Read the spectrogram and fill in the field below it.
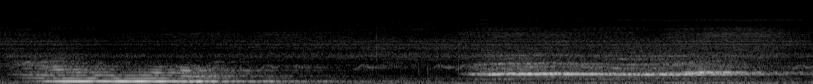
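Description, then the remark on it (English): A brachiosaurus bellow from Jurassic Park, built from whale song, donkey sounds and other animals: two long, loud, moaning calls, the first deep and rumbling, the second higher and drawn out with a slow rising swell. No one speaks. “sound designer who came up with the iconic sounds you've come to know and love from Jurassic Park and its sequel, imaginatively combining whale songs, donkey sounds, and other unlikely animals to create the bellow of a brachiosaurus.”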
